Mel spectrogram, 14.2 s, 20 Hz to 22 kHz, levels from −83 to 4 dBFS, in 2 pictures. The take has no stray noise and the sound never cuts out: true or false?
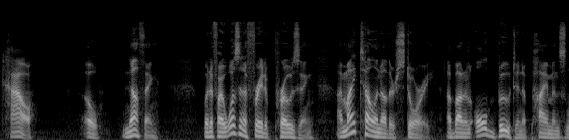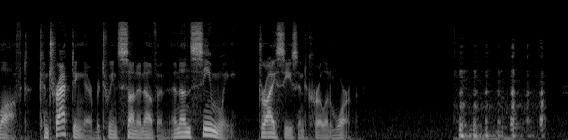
false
